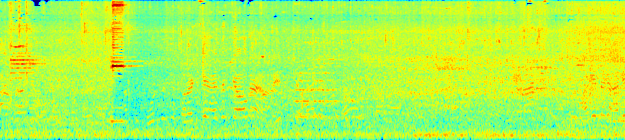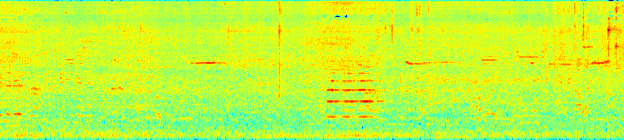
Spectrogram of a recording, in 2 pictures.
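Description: Street ambience: a steady traffic rumble with voices in the background, a short sharp knock about two seconds in, and a vehicle horn sounding for about a second near the end.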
